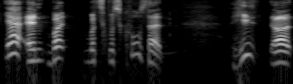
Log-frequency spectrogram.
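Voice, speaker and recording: A man hosting and commentating a fighting-game tournament live, excitable, laughing often and tripping over repeated words. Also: high voice, normal speed, no room sound, clean studio sound.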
